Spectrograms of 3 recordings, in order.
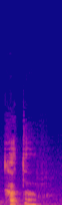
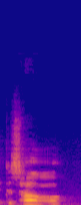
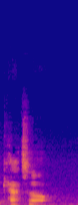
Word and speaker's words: Qatar: Like the locals say Qatar. – Okay. – I used to say Qatar like something in your nose, but now I say Qatar.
